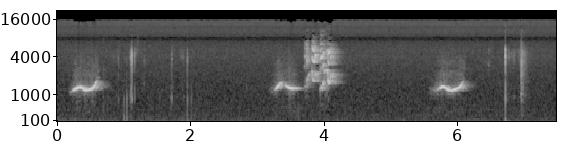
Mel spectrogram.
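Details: Pet cockatiels in Maine answering their owner's greeting with three short wavering whistles a few seconds apart, the middle one breaking into a harsh screech, with a couple of soft clicks in a quiet room.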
